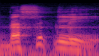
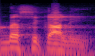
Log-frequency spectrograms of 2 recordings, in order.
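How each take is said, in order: First: "basically" in three syllables, BASIC-lee; "basically" as basik-li; native-style "basically". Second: "basically" spelled out as BASI-KAA-LEE; "basically" in four syllables, basi-kaa-li; wrong "basically". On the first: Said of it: "এই কথাটাই ওরা বলবে". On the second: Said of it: "not basically". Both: Shown as a demonstration.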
